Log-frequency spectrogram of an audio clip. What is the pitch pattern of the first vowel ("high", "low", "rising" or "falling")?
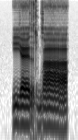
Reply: low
